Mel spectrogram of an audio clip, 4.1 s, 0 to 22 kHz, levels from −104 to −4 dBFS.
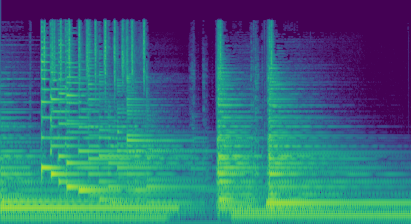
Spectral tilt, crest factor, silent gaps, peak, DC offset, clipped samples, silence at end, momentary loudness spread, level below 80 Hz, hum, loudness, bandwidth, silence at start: -4 dB/octave; 16 dB; none; -6 dBFS; 0.1%; under 0.1%; 0 s; 13 LU; -44 dBFS; none; -22 LUFS; 16.5 kHz; 0 s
